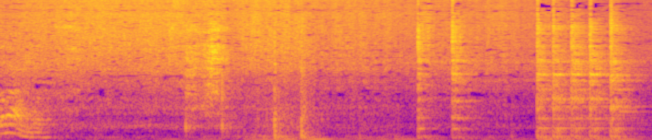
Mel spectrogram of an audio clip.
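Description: Sausage sizzling as it browns in a stainless steel pot while a utensil stirs and scrapes it, with sharp knocks against the pot scattered through and several in quick succession near the end.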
